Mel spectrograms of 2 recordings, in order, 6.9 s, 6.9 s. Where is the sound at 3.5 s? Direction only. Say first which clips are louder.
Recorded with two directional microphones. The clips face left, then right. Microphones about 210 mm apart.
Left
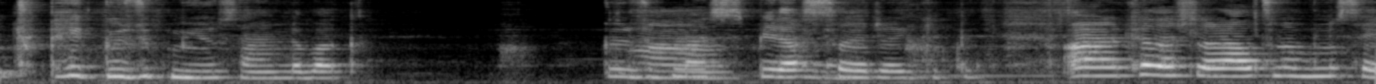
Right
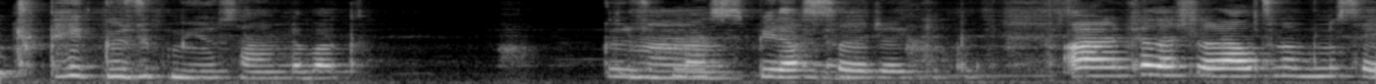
Left 1 dB; 5° left (ahead or behind).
